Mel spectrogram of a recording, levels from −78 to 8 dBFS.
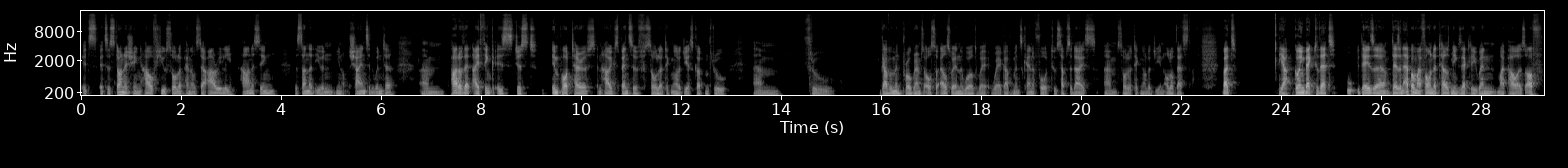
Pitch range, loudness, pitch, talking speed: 80-95 Hz, -31 LUFS, 90 Hz, 175 wpm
